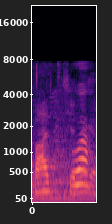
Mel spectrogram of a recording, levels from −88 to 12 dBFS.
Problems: background sounds at intervals, background conversations at intervals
